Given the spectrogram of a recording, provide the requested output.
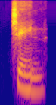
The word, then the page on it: chain: Indian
